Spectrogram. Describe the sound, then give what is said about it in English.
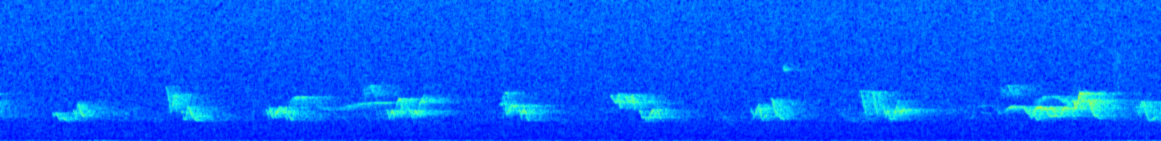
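A vireo sings short, repeated high phrases every second or so, with a warbler's song faintly mixed in, over a steady rushing outdoor background of wind and rustling. “Let's see if I can get a better angle where the vireo isn't as overpowering.”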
